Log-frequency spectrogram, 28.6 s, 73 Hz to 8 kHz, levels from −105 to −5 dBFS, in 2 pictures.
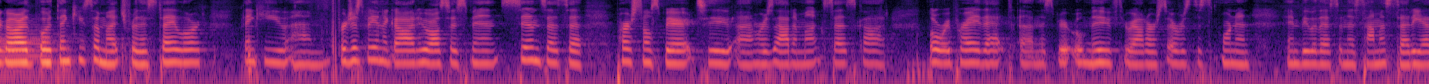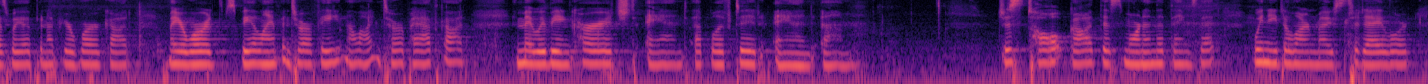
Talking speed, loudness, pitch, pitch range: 215 wpm, -43 LUFS, 230 Hz, 225-245 Hz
